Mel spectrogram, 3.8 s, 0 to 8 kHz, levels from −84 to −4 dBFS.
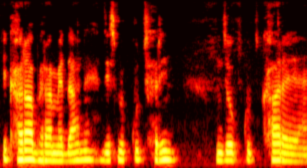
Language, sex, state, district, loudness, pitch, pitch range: Hindi, male, Rajasthan, Bikaner, -20 LUFS, 150 Hz, 140-155 Hz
